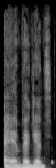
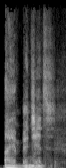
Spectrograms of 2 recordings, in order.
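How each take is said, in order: First: The voice is pitched high and light. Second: The voice is pitched low and deep. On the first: "Maybe you go higher" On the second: "It must be hard to lower your voice"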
